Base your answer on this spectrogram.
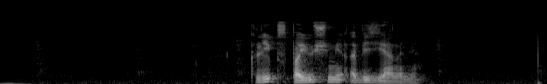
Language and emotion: Russian, neutral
